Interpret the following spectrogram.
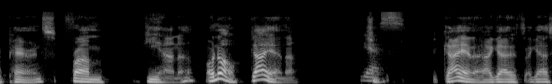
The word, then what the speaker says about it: Guyana: Guyana, I gotta say it right.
